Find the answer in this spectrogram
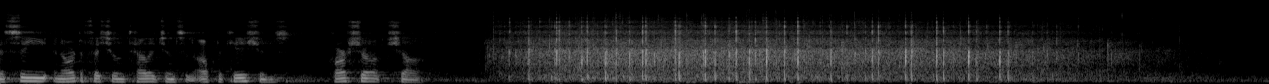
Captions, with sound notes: MSc Artificial Intelligence and Applications, Harsha Shah. (AUDIENCE APPLAUDING)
